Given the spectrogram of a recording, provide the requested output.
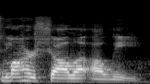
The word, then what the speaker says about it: Mahershala Ali: It's Mahershala Ali.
